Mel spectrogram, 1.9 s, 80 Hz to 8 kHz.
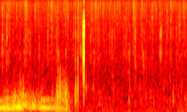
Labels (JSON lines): {"label": "biophony, growl", "recorder": "SoundTrap 600 or HydroMoth"}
